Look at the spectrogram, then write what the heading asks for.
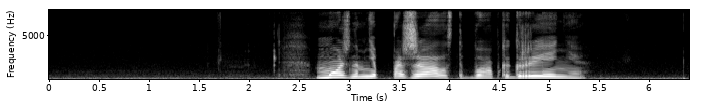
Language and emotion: Russian, angry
